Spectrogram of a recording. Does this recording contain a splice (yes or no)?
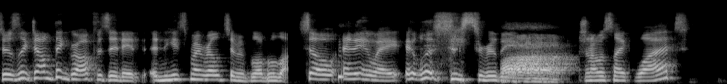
yes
